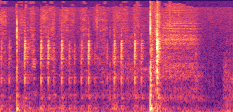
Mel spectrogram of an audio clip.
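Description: Chalk writing on a blackboard: a quick run of light taps and scratches as letters are formed, with one sharper tap about one and a half seconds in.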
